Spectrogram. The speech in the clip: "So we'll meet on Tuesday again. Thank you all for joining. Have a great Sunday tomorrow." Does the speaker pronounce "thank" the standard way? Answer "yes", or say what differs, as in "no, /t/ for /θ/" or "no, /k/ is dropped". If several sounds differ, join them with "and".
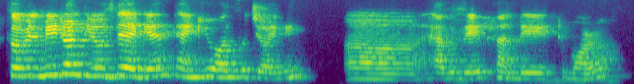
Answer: no, /t/ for /θ/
